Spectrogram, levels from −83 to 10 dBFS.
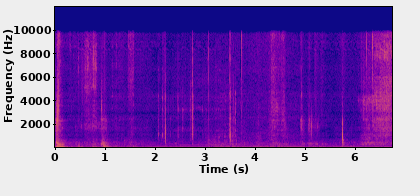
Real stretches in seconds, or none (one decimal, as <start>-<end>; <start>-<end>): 3.2-4.9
